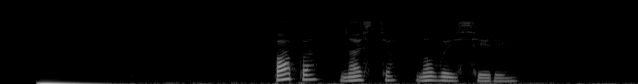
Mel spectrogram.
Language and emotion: Russian, neutral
